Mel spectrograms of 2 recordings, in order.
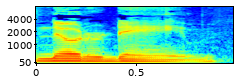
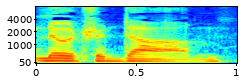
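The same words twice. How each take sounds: First: It is said with an English pronunciation. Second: It is said with a French pronunciation. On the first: The speaker calls it right. "It's Notre Dame" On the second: The speaker calls it wrong. "It's not Notre Dame"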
